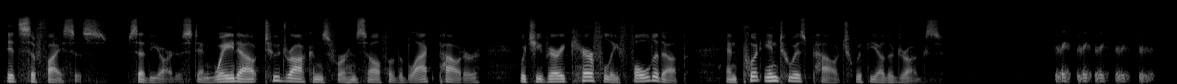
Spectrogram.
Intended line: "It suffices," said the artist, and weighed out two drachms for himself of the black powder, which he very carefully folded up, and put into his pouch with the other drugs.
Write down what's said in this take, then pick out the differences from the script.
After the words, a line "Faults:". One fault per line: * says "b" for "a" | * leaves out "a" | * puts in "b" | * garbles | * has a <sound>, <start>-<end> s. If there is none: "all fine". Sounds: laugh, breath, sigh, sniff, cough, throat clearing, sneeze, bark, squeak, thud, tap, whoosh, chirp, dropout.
"It suffices," said the artist, and weighed out two drachms for himself of the black powder, which he very carefully folded up, and put into his pouch with the other drugs.
Faults:
* has a laugh, 10.6-11.5 s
